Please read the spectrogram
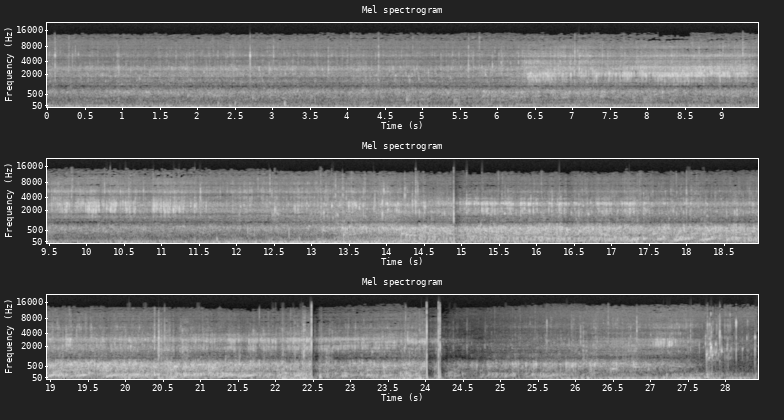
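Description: Underwater sound heard through a camera's waterproof housing: a steady muffled rush of water with gurgling air bubbles, growing louder and rougher about halfway through.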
